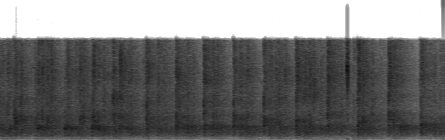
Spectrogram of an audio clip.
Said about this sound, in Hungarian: Egy nagy tapsot szeretnék kérni a közönségtől a jelölteknek.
